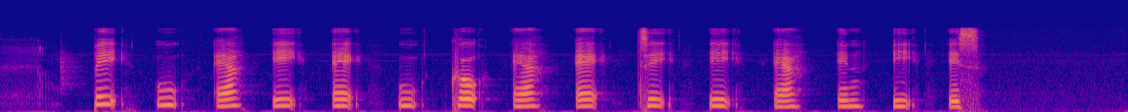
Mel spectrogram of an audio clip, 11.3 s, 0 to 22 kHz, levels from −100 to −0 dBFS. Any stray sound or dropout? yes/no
no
